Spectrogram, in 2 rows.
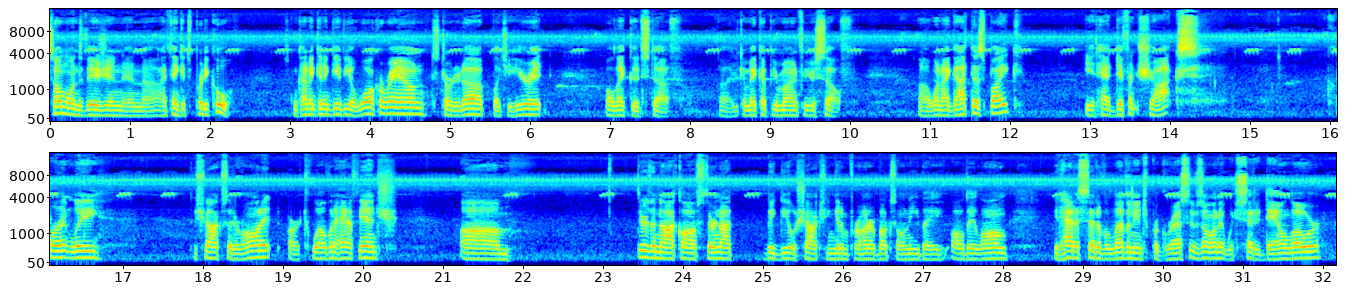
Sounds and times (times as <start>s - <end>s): Speech: 0.0s - 2.3s, 3.0s - 6.2s, 7.0s - 10.0s, 10.9s - 12.2s, 13.0s - 14.5s, 16.0s - 16.8s, 17.9s - 20.4s, 21.2s - 21.9s, 23.4s - 32.0s.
